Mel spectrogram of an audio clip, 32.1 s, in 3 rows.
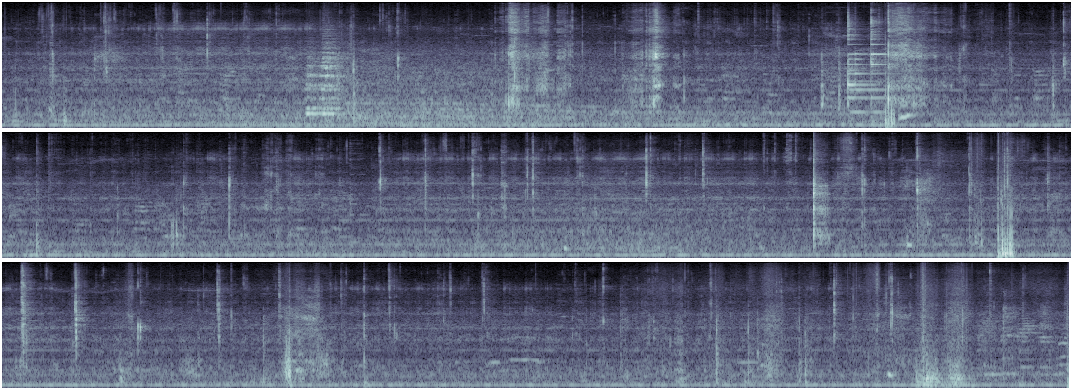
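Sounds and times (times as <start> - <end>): steady low hum: 0.0 - 32.0
child chewing noodles: 0.3 - 2.6, 3.4 - 4.2, 4.8 - 26.4, 27.0 - 30.6
metal spoon knocking a pot: 8.4 - 9.0.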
